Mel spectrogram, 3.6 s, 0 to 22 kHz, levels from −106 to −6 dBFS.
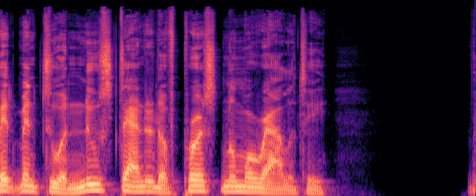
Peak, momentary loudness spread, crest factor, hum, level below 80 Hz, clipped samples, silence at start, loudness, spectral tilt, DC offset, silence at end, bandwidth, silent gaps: -4 dBFS; 9 LU; 16 dB; none; -38 dBFS; under 0.1%; 0 s; -20 LUFS; -5.5 dB/octave; under 0.1%; 0 s; 18.5 kHz; 2.99-3.46 s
